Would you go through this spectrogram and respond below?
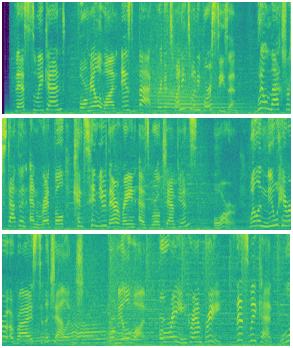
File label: Formula1, newsreader / sincere / sports commentator; en-GB; tv promos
